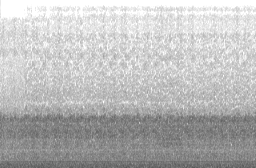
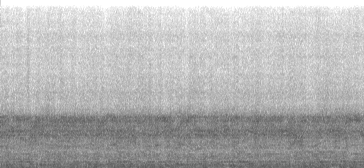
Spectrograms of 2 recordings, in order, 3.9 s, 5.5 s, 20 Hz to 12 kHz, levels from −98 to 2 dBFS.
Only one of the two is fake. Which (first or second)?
second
